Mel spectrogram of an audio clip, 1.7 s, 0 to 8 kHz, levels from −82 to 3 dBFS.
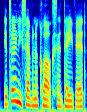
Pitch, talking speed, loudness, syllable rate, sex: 195 Hz, 205 wpm, -15 LUFS, 6.3 syllables/s, female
